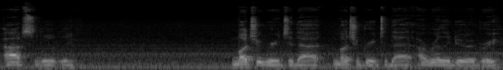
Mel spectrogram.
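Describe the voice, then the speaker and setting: Speaking low with a steady tone and moderate pace, a nineteen-year-old Texan man reads comments on a laid-back livestream from an indoor room. He's chatty and easygoing, using bro and y'all, against a noisy background.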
